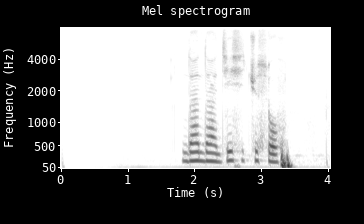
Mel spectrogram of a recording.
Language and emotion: Russian, neutral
